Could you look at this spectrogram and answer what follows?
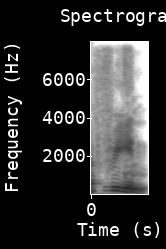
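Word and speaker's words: feign: अगला मेरा वर्ड है फीन, FEIZ, इसमें साइलेंट रहता है, फीन इसको बोलते हैं।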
